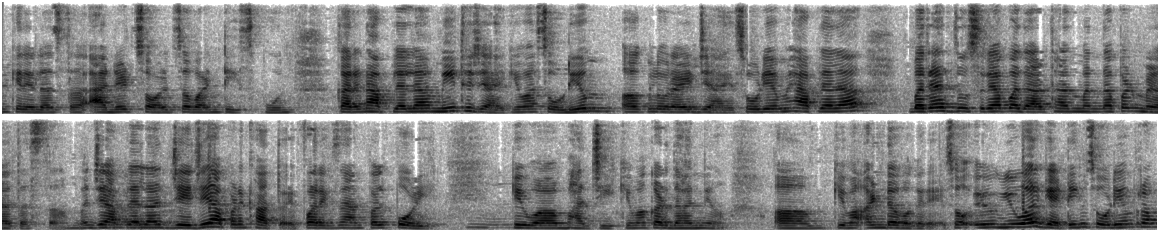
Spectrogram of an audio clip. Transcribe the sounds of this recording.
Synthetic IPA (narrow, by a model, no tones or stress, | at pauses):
ɳkeleləːst̪əːʔæ̰ɖeʈsɔlʈt͡səʋəɳʈiːspuːn | kaɾəɳapljalamiːt̪ʰd͡ʑeaɦekĩw̃ʋasoɽijəmkloɾaiʈ̚d͡ʑeaɦesoɽijəmɦeapljala | bəd̪ʱjat͡sd̪usɾjapəd̪aɾt̪ʰãmːəd̪ːapəɳmiɭət̪əst̪ə̰ːm̤əɳd͡zeapljalad͡ʑed͡ʑeapəɳkʰat̪o̰jefɔɾeɡzæ̃mpəlpoɭiː | kĩw̃ʋabʱad͡ʑiːkĩw̃ʋakəɽd̪ʱanjə | kĩw̃ʋa̰ʔəɳɖəʋəɡəɾḛsoʔifjuaɾɡeʈĩŋɡsoɽijəmfɾɔm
